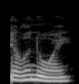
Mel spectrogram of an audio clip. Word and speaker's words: Illinois: Attention, ça c'est avec l'accent français parce qu'en américain, il faudrait dire How to pronounce Illinois. Illinois, Illinois.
